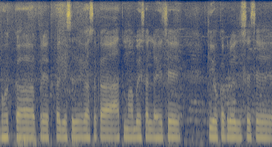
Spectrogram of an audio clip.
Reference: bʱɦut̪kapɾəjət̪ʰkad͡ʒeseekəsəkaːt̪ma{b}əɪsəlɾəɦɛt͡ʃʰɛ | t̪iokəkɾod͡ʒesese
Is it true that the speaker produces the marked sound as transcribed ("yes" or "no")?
yes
